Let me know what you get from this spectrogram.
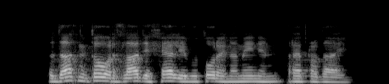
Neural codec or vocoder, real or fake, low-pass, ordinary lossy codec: none; real; 7.2 kHz; AAC, 48 kbps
